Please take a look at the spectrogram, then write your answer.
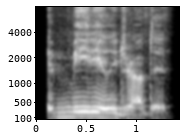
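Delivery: soft, deflated under the breath; quiet. Real, not acted. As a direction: mutter it, let down. Repeats mishap quietly, dejected.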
